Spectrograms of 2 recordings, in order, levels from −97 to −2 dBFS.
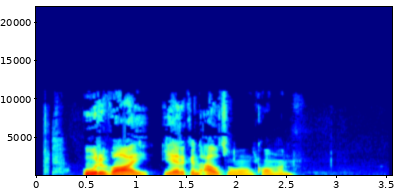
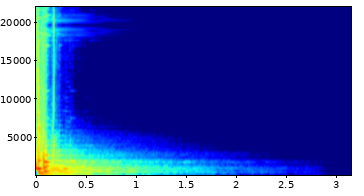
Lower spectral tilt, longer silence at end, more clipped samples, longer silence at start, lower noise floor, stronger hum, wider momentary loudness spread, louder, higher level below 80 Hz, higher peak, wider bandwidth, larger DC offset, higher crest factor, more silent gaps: first, -7 dB/octave vs -2 dB/octave; second, 1 s vs 2.15 s; neither; first, 0.5 s vs 0 s; second, -76 dBFS vs -81 dBFS; neither; second, 16 LU vs 25 LU; first, -21 LUFS vs -25 LUFS; first, -60 dBFS vs -72 dBFS; about the same, -2 dBFS vs -2 dBFS; second, 11 kHz vs over 20 kHz; neither; second, 20 dB vs 26 dB; neither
